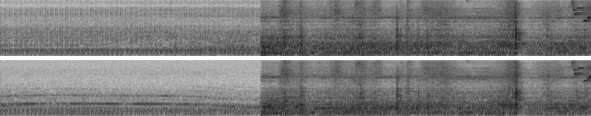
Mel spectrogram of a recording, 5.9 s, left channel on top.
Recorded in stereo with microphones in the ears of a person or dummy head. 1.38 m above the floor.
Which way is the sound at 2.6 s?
35° left (ahead or behind).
